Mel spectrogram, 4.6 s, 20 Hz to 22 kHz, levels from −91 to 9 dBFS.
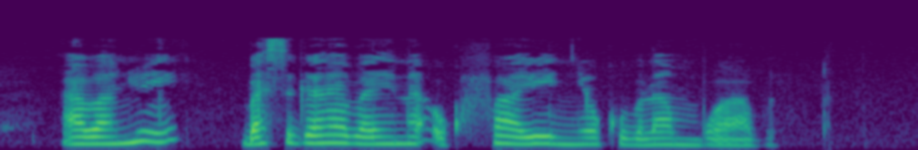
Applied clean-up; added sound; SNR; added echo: none; none; none; none.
